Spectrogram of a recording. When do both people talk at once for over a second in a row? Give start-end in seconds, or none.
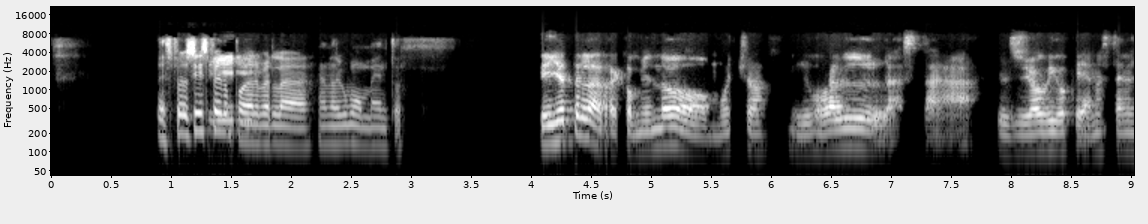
none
